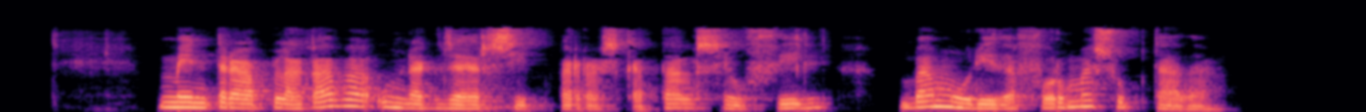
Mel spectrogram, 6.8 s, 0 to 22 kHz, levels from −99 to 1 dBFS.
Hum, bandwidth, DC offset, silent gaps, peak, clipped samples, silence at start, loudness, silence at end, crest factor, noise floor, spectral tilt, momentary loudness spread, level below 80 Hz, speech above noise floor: none; 8.2 kHz; under 0.1%; 4.41-4.51 s; -2 dBFS; under 0.1%; 0.8 s; -21 LUFS; 0.7 s; 20 dB; -56 dBFS; -5 dB/octave; 8 LU; -58 dBFS; 35 dB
